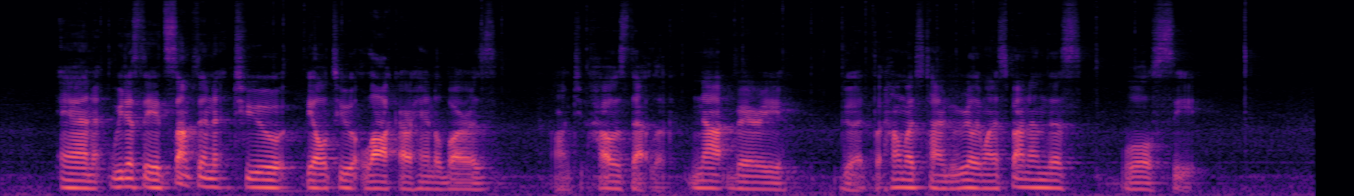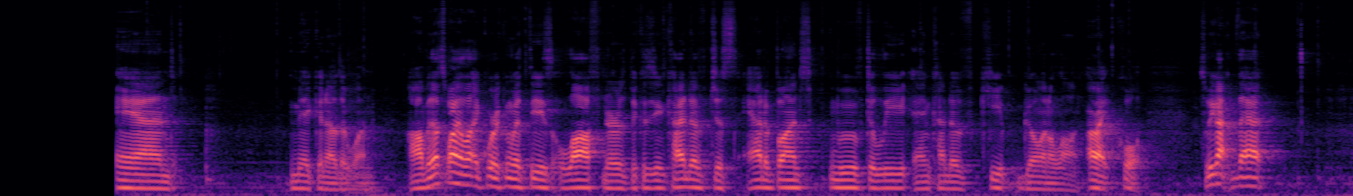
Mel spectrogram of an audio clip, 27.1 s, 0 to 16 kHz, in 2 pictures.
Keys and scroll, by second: 7.9 t, 8.8 super+z, 9.6 t, 13.1 e, 17.1 e, 20.2 t, 23.6 1.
